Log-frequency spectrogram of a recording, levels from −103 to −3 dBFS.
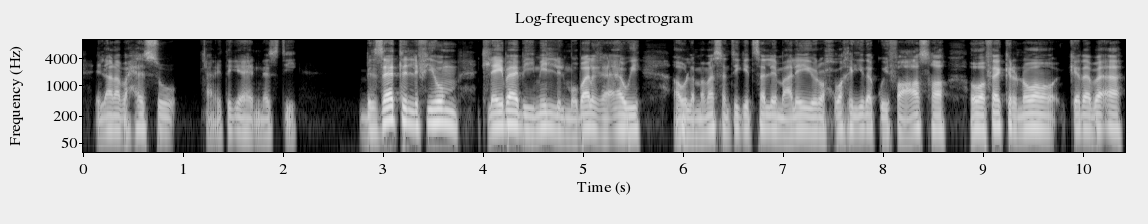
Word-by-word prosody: اللي 105 - -4
أنا 105 0 0
باحِسّه 105 0 -3 0.3
يعني - - -12
تجاه 100 -3 -6
الناس 85 0 -9
دي، - - -13 0.6
بالذات 155 +12 +4
اللي 135 -4 +3
فيهم 140 -1 +3 0.3
تلاقي 120 +3 +5
بقى 135 -1 +7
بيميل 110 +1 -1
للمُبالغة 95 +2 0
أوي 105 +2 0 0.3
أو 95 +1 0
لمّا 90 0 -4
مثلًا 105 -1 -3
تيجي 110 +2 -5
تسلِّم 105 -3 -2
عليه، 105 +3 0
يروح 100 +1 -3
واخِد 110 0 -2
إيدك 110 0 -3
ويفعَّصها، 105 +2 -1 0.3
هو 110 -1 +5
فاكر 115 0 +2
إنه 105 +2 -1
هو 115 -1 +3
كده 110 -1 0
بقى 110 -1 +1
105 Hz, 180 wpm, -23 LUFS, 100-115 Hz, 0.6 s, بقى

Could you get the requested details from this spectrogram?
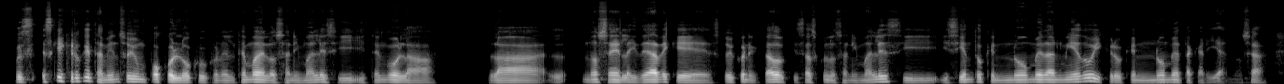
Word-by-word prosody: Pues 115 -2 -2
es - - -4
que 165 - +4
creo 150 -1 0
que 165 - +4
también 110 -2 -2
soy 135 0 +3
un 115 -3 0
poco 115 - +6
loco 100 -1 +2
con 90 -1 -9
el 90 -1 -6
tema 110 +6 +4
de 110 - +6
los 95 -1 -3
animales 100 +3 -4
y 95 +1 -7
y 90 - -12
tengo 105 +1 0
la 90 -2 -4 0.5
la 95 -1 0
l - - -11 0.2
no 110 +1 -2
sé, 110 -1 +3
la 105 0 0
idea 110 +2 +7
de 120 +1 +1
que 95 -3 0
estoy 105 +4 -6
conectado 110 0 +2
quizás 100 +2 -6
con 100 - -8
los 95 - -9
animales 100 +9 -3
y 90 0 -8
y 95 -2 -13
siento 115 +2 -2
que 105 - -7
no 100 +2 -1
me 110 +1 +2
dan 110 -1 +3
miedo 125 +7 +3
y 125 - -1
creo 100 -1 -5
que 100 - -8
no 95 +3 -3
me 110 - 0
atacarían. 80 -5 -9
O - - -31
sea, - - -8
105 Hz, 235 wpm, -23 LUFS, 95-110 Hz, 0.5 s, idea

